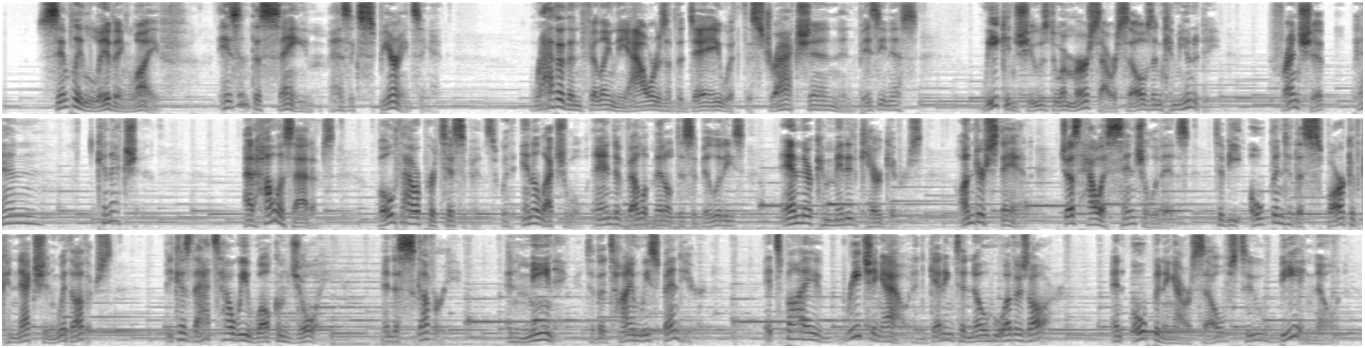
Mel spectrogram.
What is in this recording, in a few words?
Narration Sincere; Nursing Home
